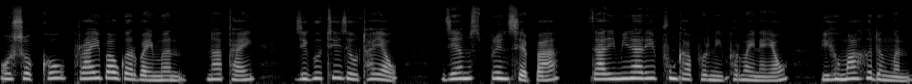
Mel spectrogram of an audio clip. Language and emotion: Bodo, neutral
